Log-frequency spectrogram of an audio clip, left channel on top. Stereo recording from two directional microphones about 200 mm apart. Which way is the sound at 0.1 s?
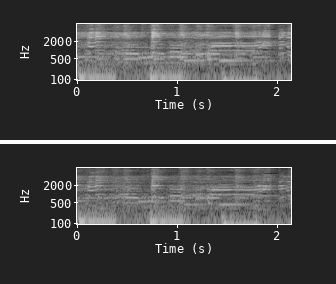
45° left (ahead or behind).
